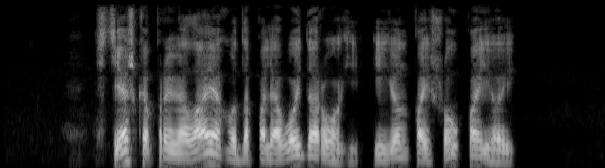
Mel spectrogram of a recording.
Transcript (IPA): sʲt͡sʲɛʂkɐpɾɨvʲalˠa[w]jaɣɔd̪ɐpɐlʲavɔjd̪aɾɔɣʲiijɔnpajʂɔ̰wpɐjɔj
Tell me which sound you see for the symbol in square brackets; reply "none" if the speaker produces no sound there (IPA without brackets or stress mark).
none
